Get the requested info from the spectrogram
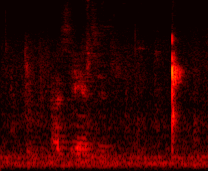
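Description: Near silence: quiet room tone, with a faint voice briefly about halfway through and one sharp click near the end.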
